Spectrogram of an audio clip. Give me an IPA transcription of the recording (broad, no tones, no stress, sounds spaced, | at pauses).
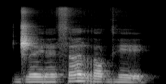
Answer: ɖ͡ʐ ɛ̃ e̯ ɾ ɛ̃ s ã r ɒ ɡʱ e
